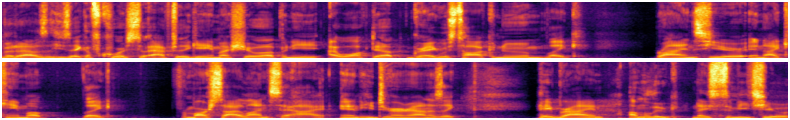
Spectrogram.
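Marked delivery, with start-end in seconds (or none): 9.9-11.8 nerdy, dorky, eager delivery. Retelling meeting Luke after a game, imitating Luke's dorky greeting. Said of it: "You sound like a dork".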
